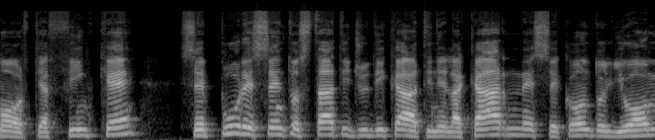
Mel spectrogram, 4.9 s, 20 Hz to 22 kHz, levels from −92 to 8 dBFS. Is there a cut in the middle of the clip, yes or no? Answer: no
